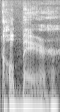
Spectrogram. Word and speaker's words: Colbert: I think it's actually pronounced Colbert. – Colbert. – It's deceiving, but Stephen Colbert.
